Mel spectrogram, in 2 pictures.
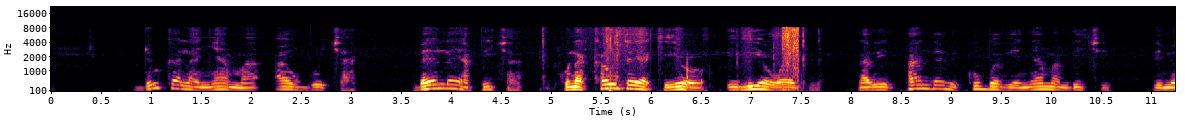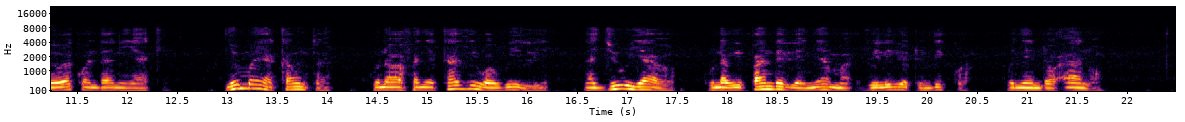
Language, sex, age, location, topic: Swahili, male, 36-49, Kisii, finance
